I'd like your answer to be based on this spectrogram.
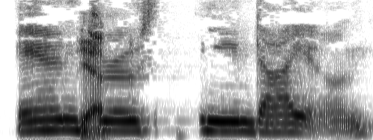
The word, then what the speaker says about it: Androstenedione: A, endostrandione. I don't think I said that right. B, melatonin. C, aldosterone. D, cortisol. E, angiotensin II. Androstenedione. Yep. There you go.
